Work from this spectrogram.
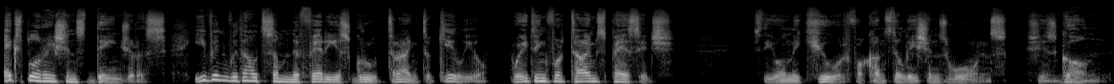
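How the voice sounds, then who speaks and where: A seasoned spaceman and former pirate for a video game. His voice is husky and very expressive in pitch, recorded dry and close. He talks in clipped, folksy phrases, gruff and world-weary but loyal. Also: measured pace, no echo, full character voice. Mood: steady, weathered. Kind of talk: video game voice acting, dramatic dialogue.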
